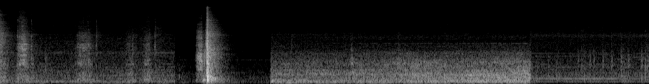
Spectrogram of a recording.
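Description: Small metal clicks and handling sounds as a steering cable is fitted into the greased steering tube of a Honda outboard. A sharp metallic click about two seconds in is the loudest. A steady sliding noise follows for a couple of seconds as the cable is pushed in.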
